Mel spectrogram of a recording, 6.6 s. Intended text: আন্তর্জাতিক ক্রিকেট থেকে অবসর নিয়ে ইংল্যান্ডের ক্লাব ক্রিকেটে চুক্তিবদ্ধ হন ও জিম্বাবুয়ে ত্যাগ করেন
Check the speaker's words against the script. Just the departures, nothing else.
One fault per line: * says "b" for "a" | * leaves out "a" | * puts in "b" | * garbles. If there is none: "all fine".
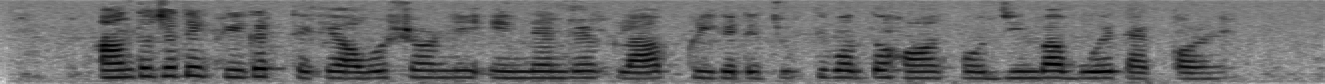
all fine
